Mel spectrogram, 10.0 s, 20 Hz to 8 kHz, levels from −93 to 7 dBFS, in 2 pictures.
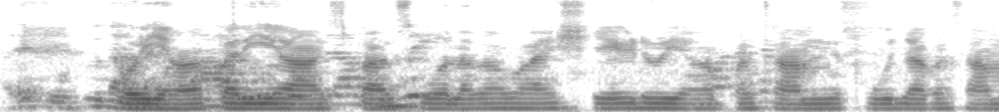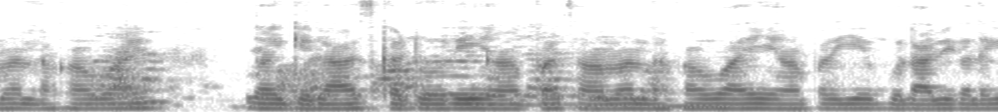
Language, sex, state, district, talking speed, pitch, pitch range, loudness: Hindi, male, Chhattisgarh, Kabirdham, 200 wpm, 125 Hz, 120-130 Hz, -36 LUFS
